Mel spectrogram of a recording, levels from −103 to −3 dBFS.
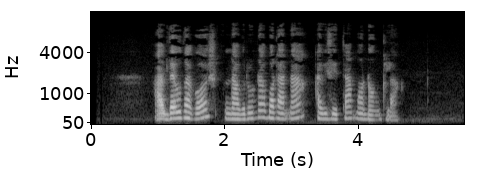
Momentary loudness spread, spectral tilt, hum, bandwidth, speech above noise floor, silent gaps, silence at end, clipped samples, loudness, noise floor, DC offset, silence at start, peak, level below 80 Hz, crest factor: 13 LU; -6.5 dB/octave; none; 11 kHz; 36 dB; none; 1 s; under 0.1%; -34 LUFS; -69 dBFS; under 0.1%; 0.95 s; -12 dBFS; -78 dBFS; 24 dB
